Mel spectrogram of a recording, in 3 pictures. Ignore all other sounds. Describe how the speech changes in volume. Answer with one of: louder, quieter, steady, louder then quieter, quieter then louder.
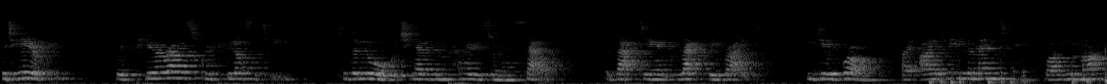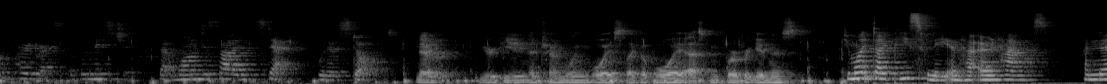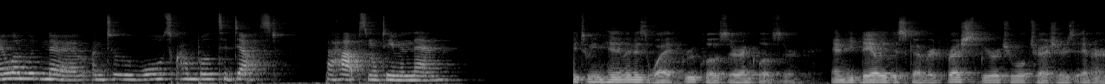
louder.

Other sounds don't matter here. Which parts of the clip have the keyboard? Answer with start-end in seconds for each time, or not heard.
9.2-19.7.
